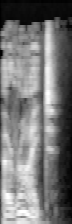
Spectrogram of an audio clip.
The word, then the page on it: aright: British English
